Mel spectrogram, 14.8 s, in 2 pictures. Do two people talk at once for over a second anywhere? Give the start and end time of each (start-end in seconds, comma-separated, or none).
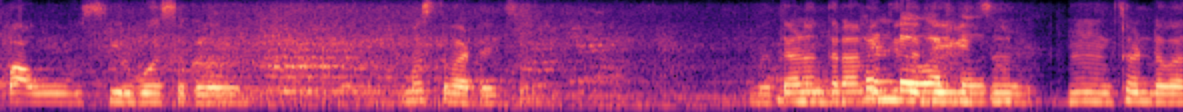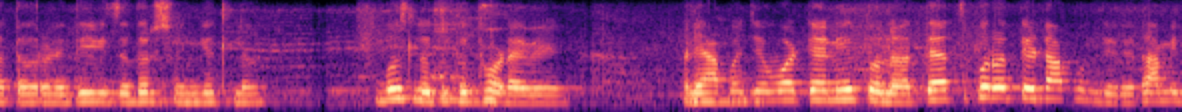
4.8-6.3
